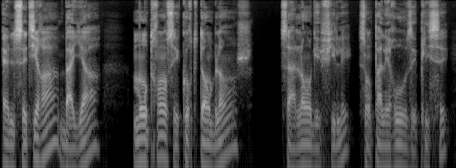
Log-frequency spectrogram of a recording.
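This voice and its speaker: A man narrating a historical novel as an expressive audiobook reader. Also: extremely low pitch, a little slow, no room sound, clean studio sound. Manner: expressive storyteller, varied delivery.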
